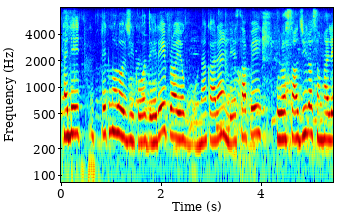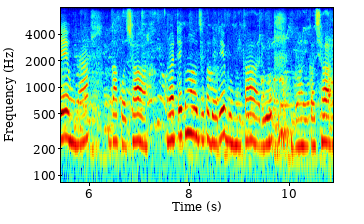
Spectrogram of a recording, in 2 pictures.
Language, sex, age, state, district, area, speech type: Nepali, female, 18-30, West Bengal, Alipurduar, urban, spontaneous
